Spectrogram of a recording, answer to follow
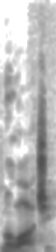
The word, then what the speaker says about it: Malachi: It's Malachi, just to clarify. That's how you pronounce it.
